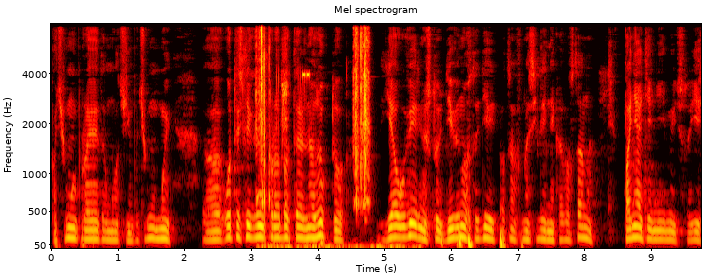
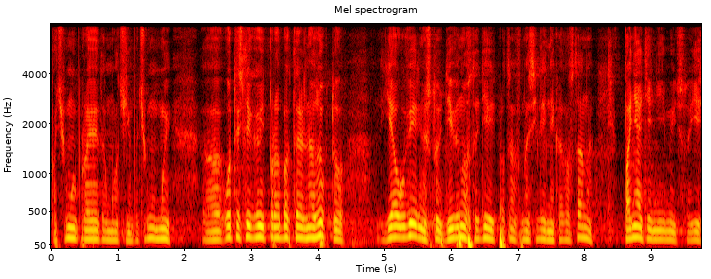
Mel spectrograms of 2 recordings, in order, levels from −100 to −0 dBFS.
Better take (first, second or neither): second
